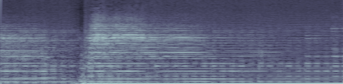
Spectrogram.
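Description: Instrumental passage of a heavy stoner-rock track: distorted electric guitar holding long chords, shifting to a new, lower-anchored chord about a second in.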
